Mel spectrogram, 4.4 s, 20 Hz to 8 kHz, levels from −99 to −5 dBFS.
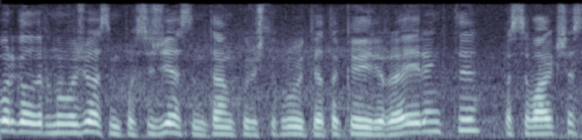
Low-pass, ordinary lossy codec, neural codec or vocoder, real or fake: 7.2 kHz; MP3, 64 kbps; none; real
